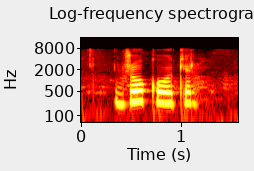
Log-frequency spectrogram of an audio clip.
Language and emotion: Russian, neutral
